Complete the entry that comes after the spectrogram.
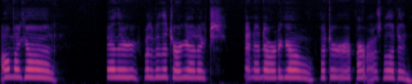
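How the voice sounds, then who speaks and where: A whiny, high-pitched put-on character voice at a moderate pace. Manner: mocking, put-on, whiny.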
